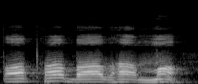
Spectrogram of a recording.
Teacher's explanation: उकार पवर्ग अर्थात प फ ब भ म और उपधमानीय विसर्ग का उच्चारण दोनों होठों के टकराने से होता है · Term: ओष्ठ स्थान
